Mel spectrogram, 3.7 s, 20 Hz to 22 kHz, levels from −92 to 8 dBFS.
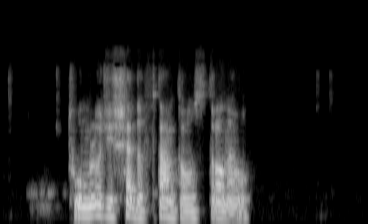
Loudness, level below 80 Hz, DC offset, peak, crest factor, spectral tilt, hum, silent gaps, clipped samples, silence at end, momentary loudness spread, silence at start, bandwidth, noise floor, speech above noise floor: -19 LUFS; -64 dBFS; under 0.1%; -2 dBFS; 18 dB; -6 dB/octave; none; none; under 0.1%; 1.2 s; 7 LU; 0.7 s; 7.6 kHz; -87 dBFS; 70 dB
